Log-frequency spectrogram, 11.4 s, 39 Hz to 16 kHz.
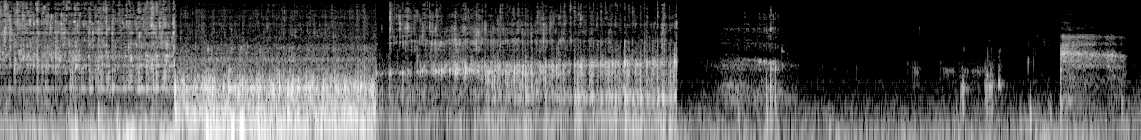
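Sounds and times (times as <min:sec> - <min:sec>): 
boiling water pouring from a kettle into a cup: 0:00.0 - 0:06.8.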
